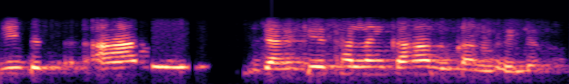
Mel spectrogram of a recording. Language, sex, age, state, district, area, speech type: Maithili, male, 18-30, Bihar, Sitamarhi, rural, conversation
